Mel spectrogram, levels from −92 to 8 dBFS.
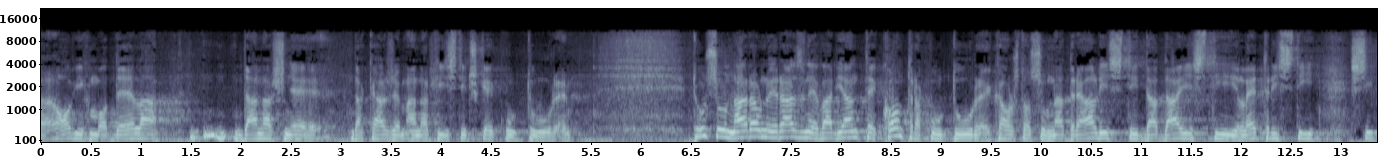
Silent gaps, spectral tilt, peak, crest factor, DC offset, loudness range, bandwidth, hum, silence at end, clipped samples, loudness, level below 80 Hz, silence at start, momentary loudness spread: none; -5.5 dB/octave; -8 dBFS; 12 dB; under 0.1%; 3 LU; 11 kHz; none; 0 s; under 0.1%; -20 LUFS; -40 dBFS; 0 s; 8 LU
